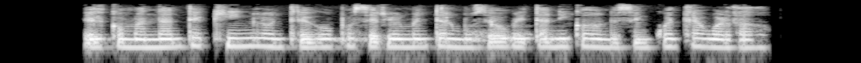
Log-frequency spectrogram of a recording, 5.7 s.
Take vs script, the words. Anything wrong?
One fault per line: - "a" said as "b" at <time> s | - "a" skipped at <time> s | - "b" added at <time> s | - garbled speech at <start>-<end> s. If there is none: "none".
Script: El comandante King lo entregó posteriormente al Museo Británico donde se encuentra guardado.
none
